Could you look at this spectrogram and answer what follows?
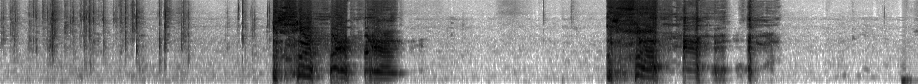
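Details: Two bursts of harsh, forceful coughing and throat clearing, each with several coughs in a row, after eating sour pickle-flavoured balls in a challenge; he then says he is throwing up.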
